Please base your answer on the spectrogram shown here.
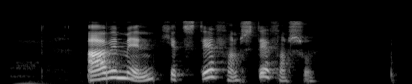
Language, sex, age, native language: Icelandic, female, 30-39, Icelandic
